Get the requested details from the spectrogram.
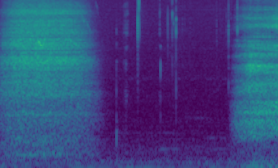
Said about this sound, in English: We're going to take a deep breath in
